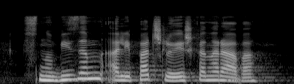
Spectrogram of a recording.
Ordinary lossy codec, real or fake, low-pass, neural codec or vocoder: none; real; 9.9 kHz; none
